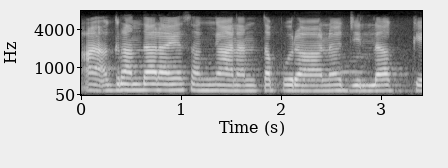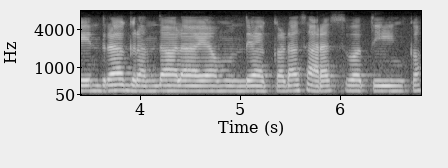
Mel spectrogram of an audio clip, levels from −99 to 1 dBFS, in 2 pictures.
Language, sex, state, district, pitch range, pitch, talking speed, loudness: Telugu, female, Andhra Pradesh, Anantapur, 185-200 Hz, 190 Hz, 105 wpm, -17 LUFS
